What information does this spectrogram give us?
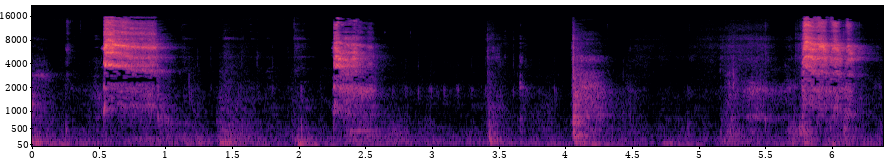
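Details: Growing lorikeet chicks at hand feeding give four harsh, hissing rasps, unevenly spaced over six seconds, with soft clicks and rustles between them.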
